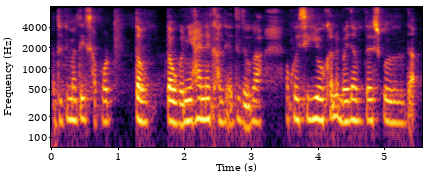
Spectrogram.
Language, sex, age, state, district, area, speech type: Manipuri, female, 30-45, Manipur, Bishnupur, rural, spontaneous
